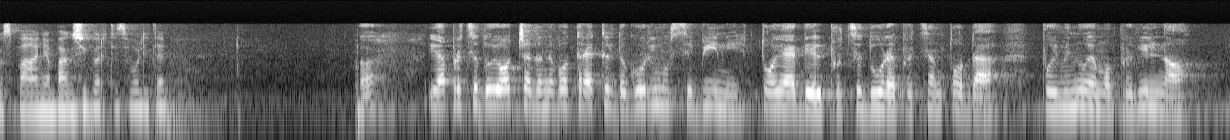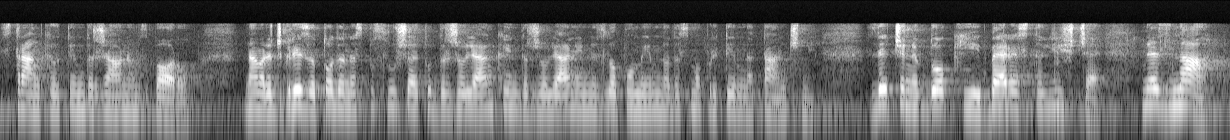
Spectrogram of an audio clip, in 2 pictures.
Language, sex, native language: Slovenian, female, Slovenian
